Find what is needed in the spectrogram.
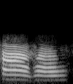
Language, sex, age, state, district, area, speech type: Hindi, female, 30-45, Bihar, Muzaffarpur, rural, conversation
